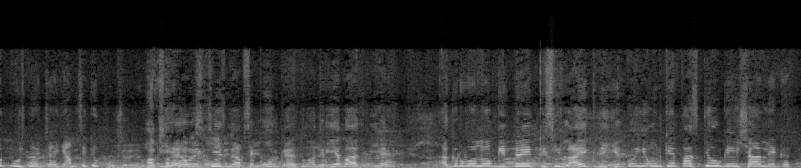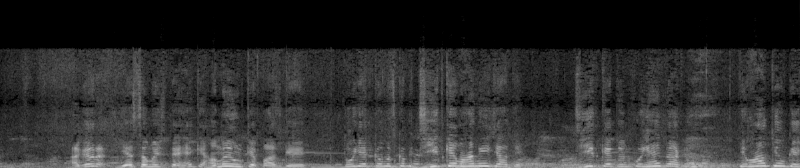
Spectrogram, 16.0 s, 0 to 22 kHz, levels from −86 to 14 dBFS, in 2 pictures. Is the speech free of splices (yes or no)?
no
